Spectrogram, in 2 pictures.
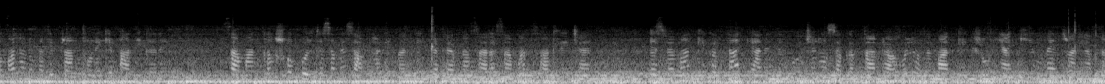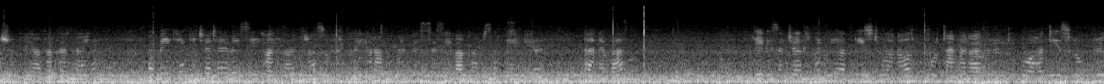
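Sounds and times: propeller and engine drone: 0:00.0 - 0:22.0
public-address announcement: 0:00.0 - 0:22.0.

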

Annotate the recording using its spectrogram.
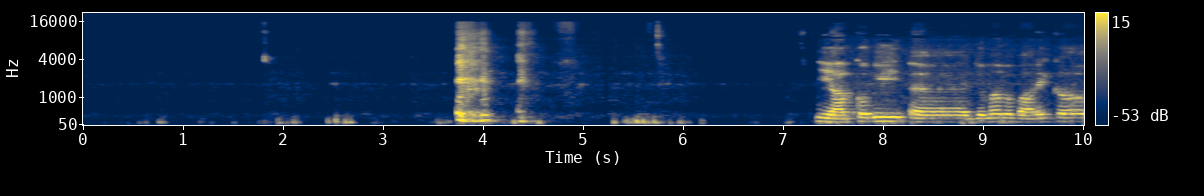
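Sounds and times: man coughing: 0:03.7 - 0:04.6.

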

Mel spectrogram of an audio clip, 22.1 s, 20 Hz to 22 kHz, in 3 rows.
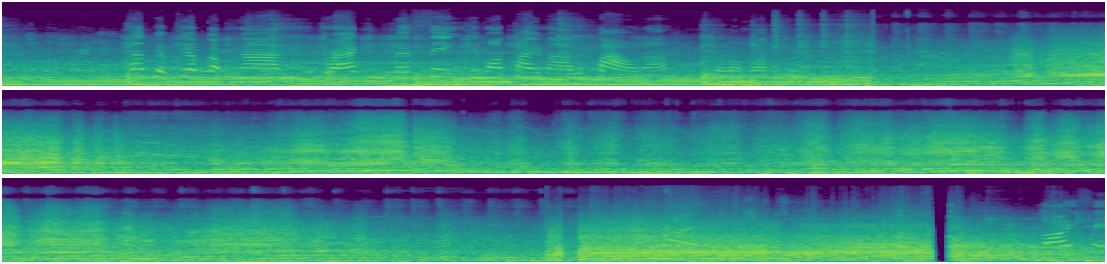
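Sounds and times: monster truck engines revving: 0:00.0 - 0:22.0.

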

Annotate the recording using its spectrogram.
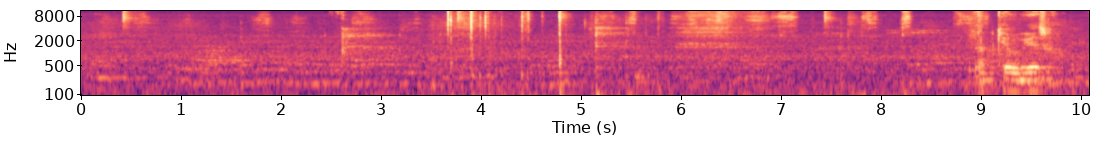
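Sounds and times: computer keyboard key clicks: 0:03.6 - 0:04.9.

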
